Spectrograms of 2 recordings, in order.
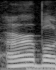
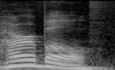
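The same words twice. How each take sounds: First: It is said the American way, silent h. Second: It is said the non-American way, sounded h.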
